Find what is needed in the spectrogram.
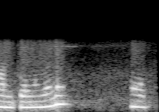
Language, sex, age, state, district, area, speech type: Telugu, female, 30-45, Telangana, Medchal, urban, conversation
